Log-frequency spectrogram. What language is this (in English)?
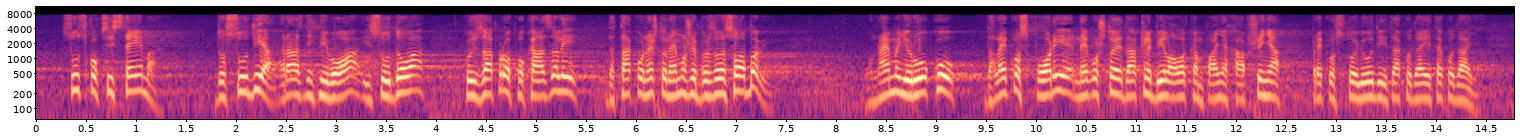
Serbian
